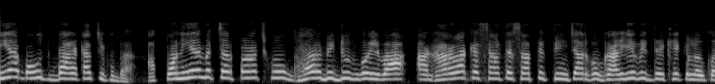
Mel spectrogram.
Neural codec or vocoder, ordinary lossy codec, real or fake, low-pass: codec, 16 kHz, 2 kbps, FreqCodec, smaller model; none; fake; 7.2 kHz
